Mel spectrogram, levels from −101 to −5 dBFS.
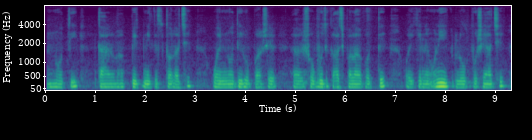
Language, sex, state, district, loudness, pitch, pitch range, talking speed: Bengali, male, West Bengal, North 24 Parganas, -37 LUFS, 115 Hz, 110-130 Hz, 115 wpm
